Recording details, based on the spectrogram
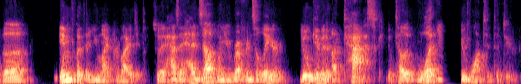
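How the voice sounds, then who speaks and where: A man giving a lively talk to a meeting audience, explaining with examples and asking questions. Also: medium pitch. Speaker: presenter. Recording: echoey room, mic from far off.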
